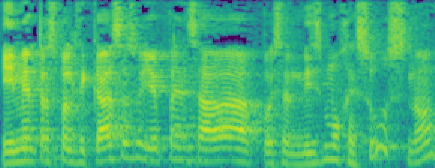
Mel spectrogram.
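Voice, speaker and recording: Lively intonation marks the speech of a man with a Mexican accent. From Mexico. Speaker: podcast host. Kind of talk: casual interview.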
